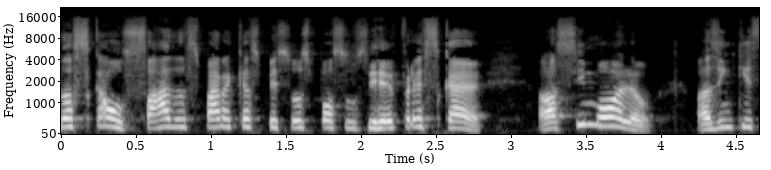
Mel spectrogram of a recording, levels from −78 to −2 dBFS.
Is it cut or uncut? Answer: uncut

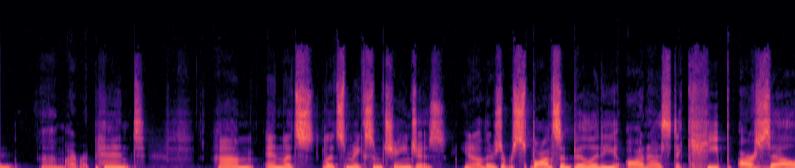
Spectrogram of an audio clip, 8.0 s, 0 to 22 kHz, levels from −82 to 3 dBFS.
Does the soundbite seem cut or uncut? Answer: uncut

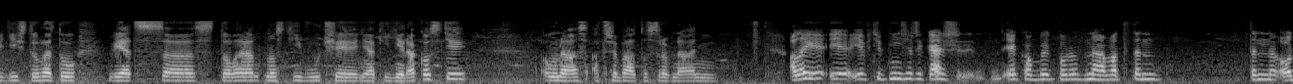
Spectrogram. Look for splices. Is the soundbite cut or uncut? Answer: uncut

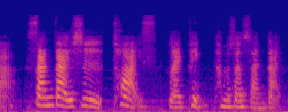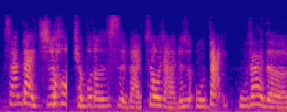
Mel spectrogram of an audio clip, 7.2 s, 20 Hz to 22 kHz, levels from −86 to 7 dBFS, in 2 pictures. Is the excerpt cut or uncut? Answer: cut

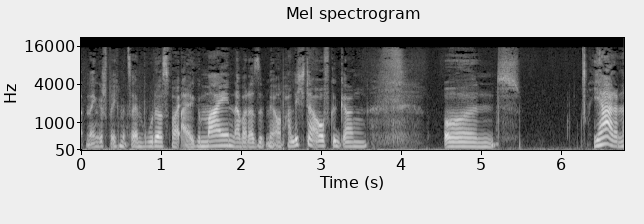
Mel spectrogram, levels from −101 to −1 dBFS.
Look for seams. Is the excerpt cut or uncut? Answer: cut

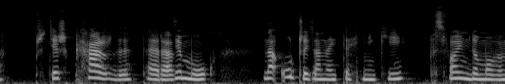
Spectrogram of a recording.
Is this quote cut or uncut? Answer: cut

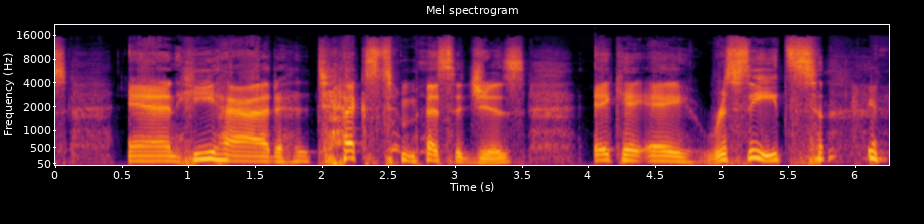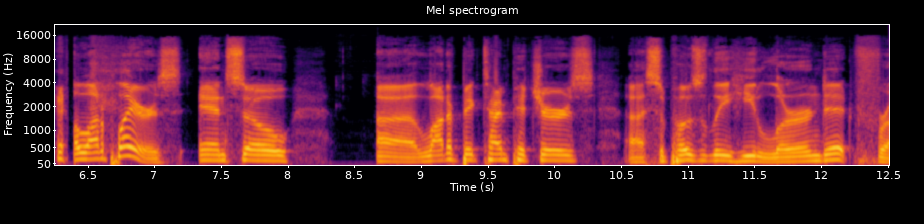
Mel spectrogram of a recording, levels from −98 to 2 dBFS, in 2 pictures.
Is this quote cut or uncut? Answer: cut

